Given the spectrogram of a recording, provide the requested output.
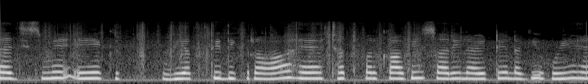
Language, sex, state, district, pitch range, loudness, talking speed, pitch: Hindi, female, Uttar Pradesh, Shamli, 260-280 Hz, -15 LUFS, 145 wpm, 275 Hz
